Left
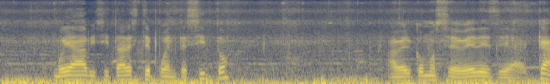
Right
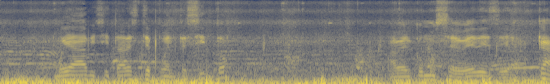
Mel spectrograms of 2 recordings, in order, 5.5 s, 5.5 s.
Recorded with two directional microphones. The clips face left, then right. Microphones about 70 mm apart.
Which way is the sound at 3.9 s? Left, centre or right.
Left.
